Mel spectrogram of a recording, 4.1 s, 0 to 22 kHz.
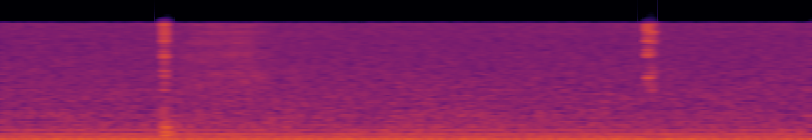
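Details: Zotek ZT-703S handheld oscilloscope/multimeter failing at auto acquisition on a 2 kHz signal: a faint electrical hum with three sharp, isolated relay clicks a few seconds apart as it switches ranges without settling.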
